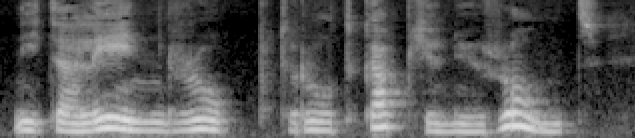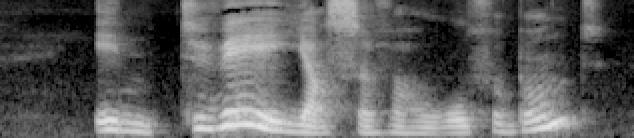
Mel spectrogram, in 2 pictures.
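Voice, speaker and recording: A woman reads a rhyming tale in a breathy, husky voice, slow and deliberate. Her delivery is dramatic, with a lively, swooping pitch. At times she sinks to a whisper. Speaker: storyteller. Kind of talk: reading rhyming verse aloud.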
